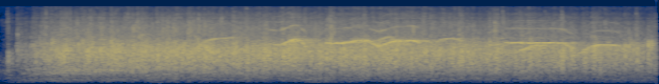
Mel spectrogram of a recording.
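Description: Sustained audience applause at a panel forum on entrepreneurship, a dense, steady clapping from a crowd that swells in quickly and holds at full strength throughout, with a few faint whistles or calls above it.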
